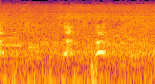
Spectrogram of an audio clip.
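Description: A dog barking in three short yips, the last one the loudest, over steady background noise.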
